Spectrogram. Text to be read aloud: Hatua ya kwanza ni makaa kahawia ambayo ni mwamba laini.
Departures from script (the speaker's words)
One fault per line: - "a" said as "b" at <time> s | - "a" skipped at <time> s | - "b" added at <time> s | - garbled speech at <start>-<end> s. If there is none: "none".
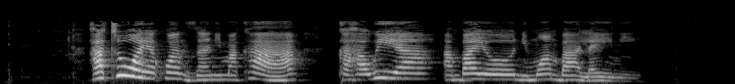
none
